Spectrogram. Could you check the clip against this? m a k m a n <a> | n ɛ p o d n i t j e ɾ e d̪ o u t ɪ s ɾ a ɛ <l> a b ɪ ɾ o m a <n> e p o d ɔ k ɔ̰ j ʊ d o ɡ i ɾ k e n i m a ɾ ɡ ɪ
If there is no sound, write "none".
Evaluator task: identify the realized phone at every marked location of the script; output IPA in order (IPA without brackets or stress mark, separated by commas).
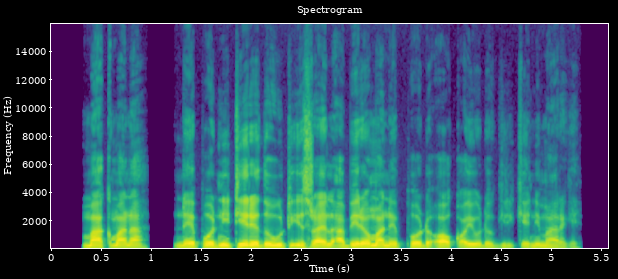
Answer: a, l, n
